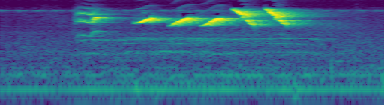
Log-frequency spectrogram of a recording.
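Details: Papa-capim, the yellow-bellied seedeater, gives its "tui tui" song: a short burst of high, sweet descending slurs, roughly six in quick succession, with the last notes pitched higher, and a constant soft background hum.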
